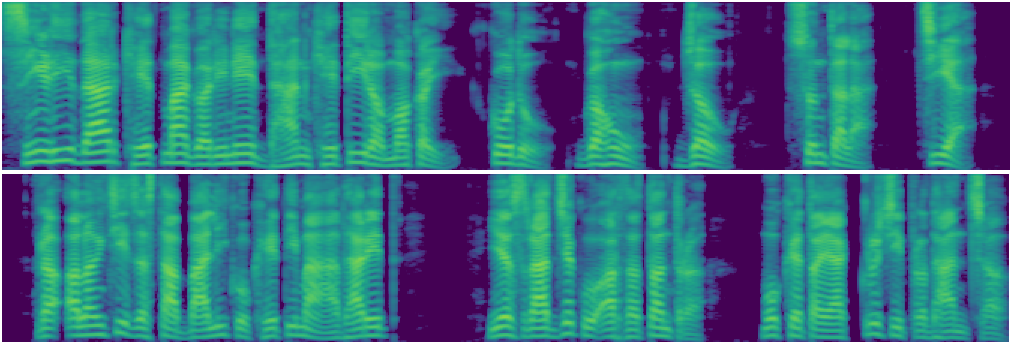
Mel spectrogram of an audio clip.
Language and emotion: Nepali, neutral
